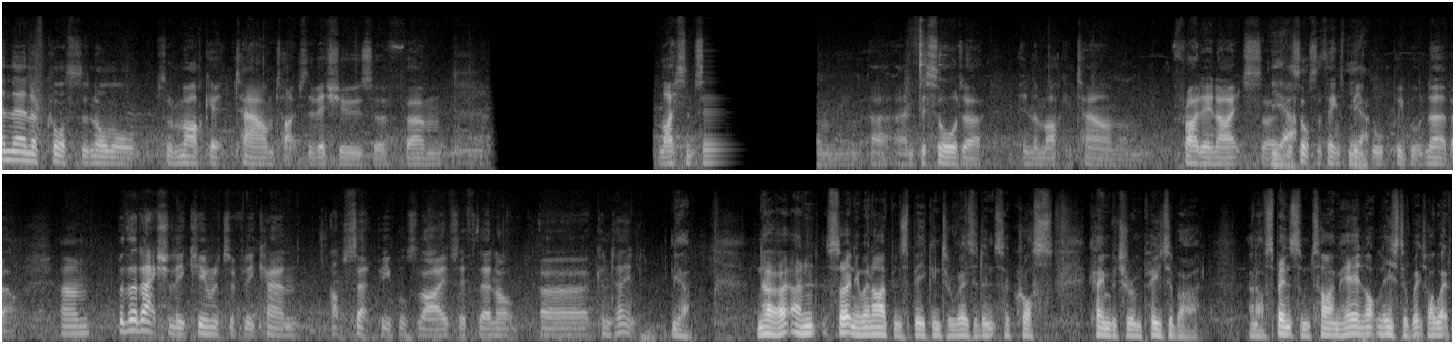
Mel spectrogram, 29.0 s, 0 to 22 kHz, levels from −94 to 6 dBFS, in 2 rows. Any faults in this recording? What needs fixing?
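From 4.87 to 6.53 s there is a call audio freeze: a fading buzz, then about 1.6 s of silence, and the sound resumes exactly where it stopped. Delayed packets likely emptied the jitter buffer. Unlike a dropout, nothing is lost. A larger adaptive jitter buffer with better network prioritisation would prevent it.

From 7.03 to 8.3 s there is a long network dropout: a brief fading tail, then about 0.8 s of silence. The sound returns further on, with about 1.1 s skipped, which likely points to lost packets. A more reliable link or added redundancy and forward error correction would prevent it.

The jitter buffer speed-up occurs three times. From 12.65 to 16.06 s and from 20.88 to 21.63 s the sound plays at 110% speed. From 28.72 to 29.01 s it plays at 158%. Pitch stays the same throughout, because short pitch periods are cut, removing roughly 0.4 s in the first stretch. Steadier packet delivery would avoid the buffer build-up that triggers it.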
